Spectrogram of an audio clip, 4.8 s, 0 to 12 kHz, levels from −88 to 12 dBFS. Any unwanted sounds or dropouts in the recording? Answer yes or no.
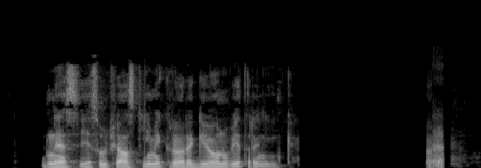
yes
